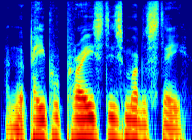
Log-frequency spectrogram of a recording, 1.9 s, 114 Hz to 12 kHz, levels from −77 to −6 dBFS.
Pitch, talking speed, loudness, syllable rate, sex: 100 Hz, 190 wpm, -17 LUFS, 5.5 syllables/s, male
